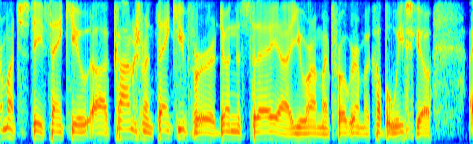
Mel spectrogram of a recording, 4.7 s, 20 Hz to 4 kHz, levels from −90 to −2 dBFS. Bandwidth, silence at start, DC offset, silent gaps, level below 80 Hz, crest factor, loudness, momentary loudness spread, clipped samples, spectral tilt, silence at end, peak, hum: 4 kHz; 0 s; under 0.1%; none; -60 dBFS; 20 dB; -21 LUFS; 2 LU; under 0.1%; -8.5 dB/octave; 0 s; 0 dBFS; none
